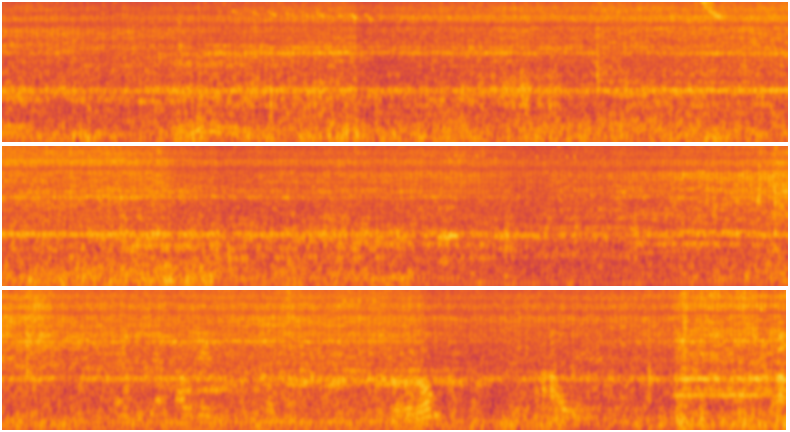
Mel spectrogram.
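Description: Motorcycle running along a rough unpaved road, its engine and road rumble mixed with wind on the microphone; the sound eases off briefly in the middle before picking up again.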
